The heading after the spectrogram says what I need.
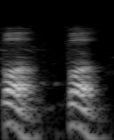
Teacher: जब हम लोग प बोलते हैं तो प में ये जो हमारा दोनों ओंठे हैं ये क्या करते हैं, एक दूसरे से टकराते हैं। तो प का उच्चारण कहाँ से होगा, तो ओष से हो जाएगा।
